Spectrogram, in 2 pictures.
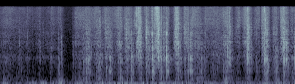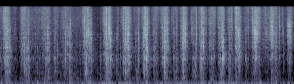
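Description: Fingers and nails scratch and rub the fabric and back pocket of blue denim jeans being worn. Rapid, irregular strokes of bright, hissy scratching come roughly twice per second. Each stroke is dry and short, with no ring.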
